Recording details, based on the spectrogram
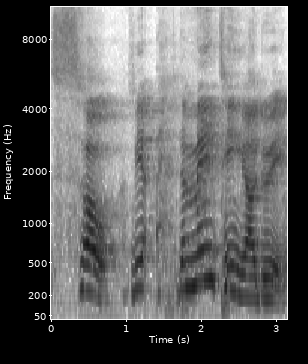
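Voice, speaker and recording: A woman speaks in a Norwegian accent. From northern Norway. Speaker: animal rights activist. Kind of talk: public talk. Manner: halting.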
